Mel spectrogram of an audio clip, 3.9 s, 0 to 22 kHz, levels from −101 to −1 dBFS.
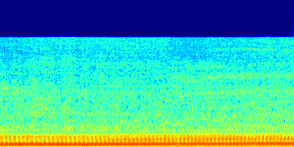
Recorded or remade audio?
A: recorded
